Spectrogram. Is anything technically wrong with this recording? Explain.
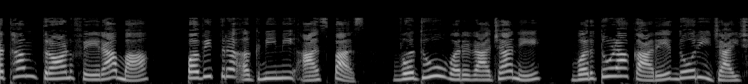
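Yes. Throughout the speech there is plainly audible damage, likely from AAC compression. Nothing is present above 9 kHz, so sibilants sound dull and smeared, with a fizzy, warbling edge on sustained sounds. The encoder quantises each frame's frequency lines coarsely and drops or noise-fills bands it judges less audible, which fits a low bitrate around 32 kbps. A spectrogram would show a hard ceiling at 9 kHz, with patchy holes and blocky, flickering energy below it.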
